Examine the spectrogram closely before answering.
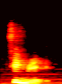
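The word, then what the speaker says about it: Cynwrig: help all this and shinrik yes that is how you say it yes i'm sure it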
